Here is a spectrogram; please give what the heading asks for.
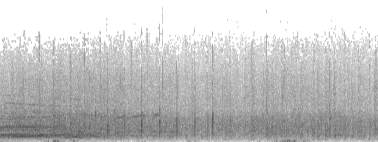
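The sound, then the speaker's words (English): Audience applause from a church audience clapping on cue during a service: a dense, steady wash of many hands, with scattered sharper claps standing out as it carries on at a fairly even level before easing slightly. “let me hear you put your hands together.”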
